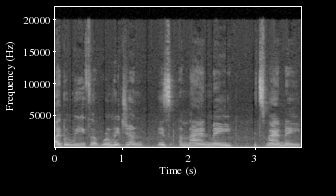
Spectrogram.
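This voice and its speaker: Speaking with an English accent, a woman keeps a moderate pace. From England. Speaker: spiritual author and psychic. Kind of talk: interview.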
